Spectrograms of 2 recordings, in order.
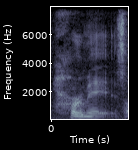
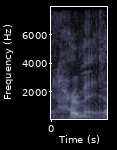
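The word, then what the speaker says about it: Hermès: And this is 18 more songs to the Hitler Wears Hermes 8. Or Hermes. I'm sorry. Mm-hmm. You got to say it right. Hermes. – I thought the H was silent.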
